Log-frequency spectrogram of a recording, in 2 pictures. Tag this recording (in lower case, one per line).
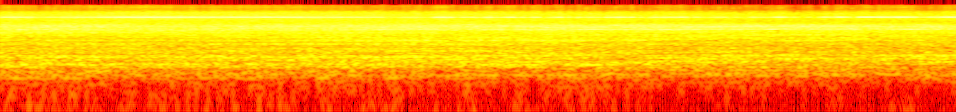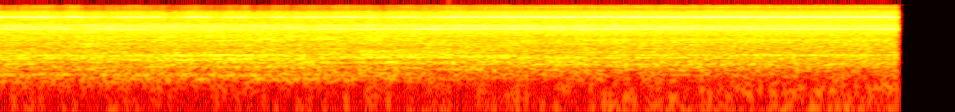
engine
vehicle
